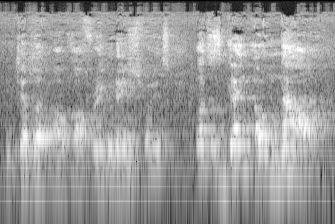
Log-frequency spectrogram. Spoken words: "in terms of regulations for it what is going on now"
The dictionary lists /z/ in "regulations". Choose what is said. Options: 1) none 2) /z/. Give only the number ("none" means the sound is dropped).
1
